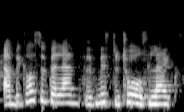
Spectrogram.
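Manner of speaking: ordinary delivery, nothing marked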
